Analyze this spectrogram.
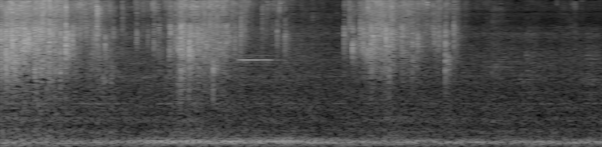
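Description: Water drips and splashes onto a wet floor.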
